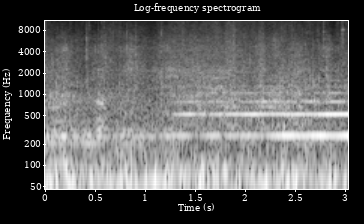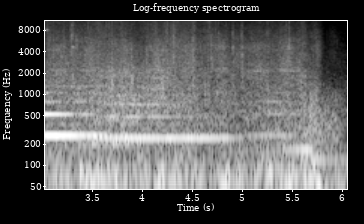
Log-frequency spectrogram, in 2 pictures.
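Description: Sci-fi sound design of a giant spice harvester: a loud, deep mechanical rumble with a steady droning tone over it, which drops slightly in pitch past the middle and fades near the end.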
